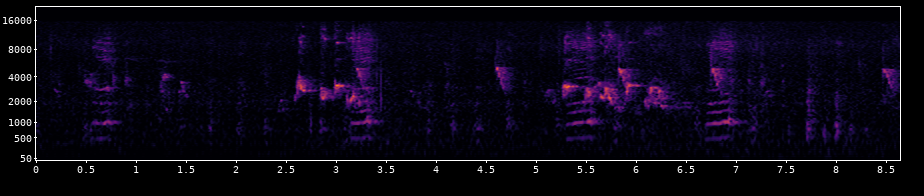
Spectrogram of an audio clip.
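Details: Red-whiskered bulbul singing as a trapping decoy, dated 7 September 2018. Scattered soft chirps build into several rich whistled phrases with upswept notes, spaced by short pauses.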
